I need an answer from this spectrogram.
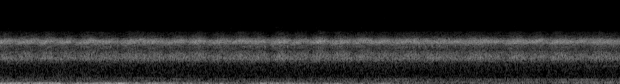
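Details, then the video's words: Midnight frog chorus from rice fields near Nagaoka, Niigata, Japan, captured with a Zoom H4n: countless frogs calling together in a steady, shimmering drone of rapid croaks that never pauses, over faint low background hum. "The frog sound at mid night (環境,自然音 -深夜のカエル大合唱-)"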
